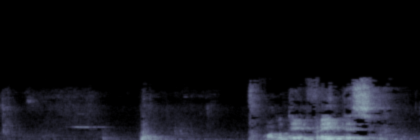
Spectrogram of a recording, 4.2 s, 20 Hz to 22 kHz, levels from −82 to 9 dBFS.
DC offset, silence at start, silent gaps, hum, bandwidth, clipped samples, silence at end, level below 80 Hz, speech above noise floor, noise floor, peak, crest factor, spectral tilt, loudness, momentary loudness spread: under 0.1%; 0 s; none; none; 10.5 kHz; under 0.1%; 0.15 s; -74 dBFS; 35 dB; -57 dBFS; -6 dBFS; 20 dB; -3 dB/octave; -23 LUFS; 24 LU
